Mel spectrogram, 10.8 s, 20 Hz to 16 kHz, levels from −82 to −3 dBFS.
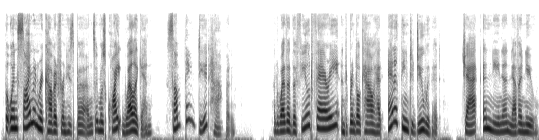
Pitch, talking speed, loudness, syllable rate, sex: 205 Hz, 190 wpm, -18 LUFS, 5.6 syllables/s, female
